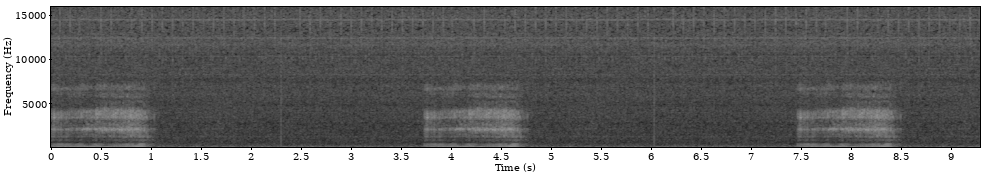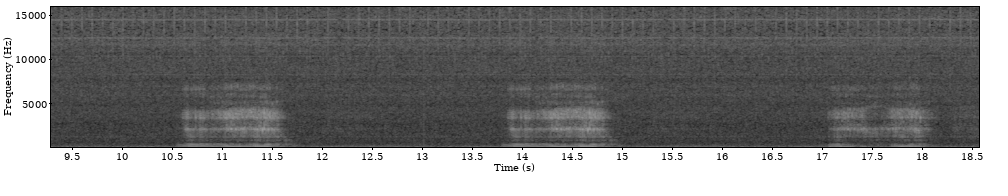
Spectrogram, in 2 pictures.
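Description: Loud, low rumbling snores on each breath in, about 18 a minute, with quiet breathing between them.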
